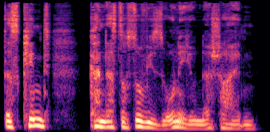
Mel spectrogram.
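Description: A man's voice: medium pitch, expressive, a little fast, a little mellow, slightly rough, no room sound, studio quality. A man playing a sleepy, flustered expectant father woken in the night, exasperated. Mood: incredulous.

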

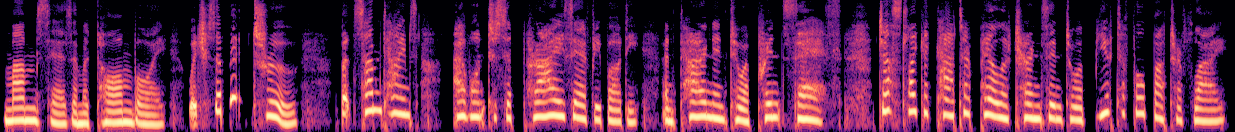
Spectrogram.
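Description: A woman's voice: sits high, lively intonation, moderate pace, dry recording, pitched above the performer's own voice. Woman voicing an eager, urgent little girl. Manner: urgent, bright, pleading. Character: eager, excited young girl. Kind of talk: audiobook character voice.

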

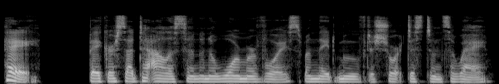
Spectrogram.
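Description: An audiobook narrator giving a measured, even reading of nonfiction, recorded close in a booth. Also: mid-range voice, no echo.

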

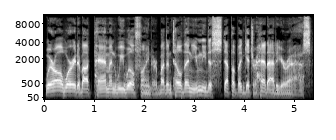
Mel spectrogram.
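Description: A man voicing a blunt, wry male warrior with a forceful way of talking. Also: deep voice, expressive, normal speed, dry recording. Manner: blunt, snorting.

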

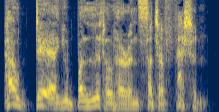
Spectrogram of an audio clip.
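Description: A man's voice: medium pitch, lively intonation, unhurried, mellow, dry recording, clean studio sound, pitched above the performer's own voice. A man voicing a grieving, proud older father who speaks stiffly and formally, and whose anger comes out as a hiss. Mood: furious. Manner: stiff formal speechmaking, turns to hissed fury.

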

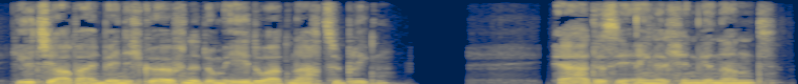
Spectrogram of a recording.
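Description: A man narrating a classic novel as an audiobook, with a calm, measured, gravelly and husky voice. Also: on the low side.

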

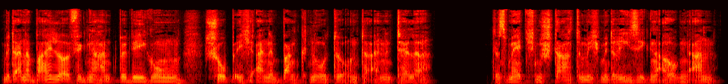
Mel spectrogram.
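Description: A man narrating a first-person mystery audiobook in a measured, dramatic storytelling manner. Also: rumbling low, husky, no echo, studio quality.

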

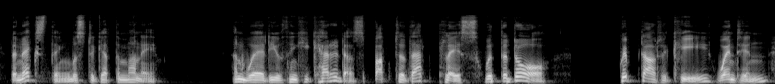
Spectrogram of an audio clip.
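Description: In an audiobook, a man with a low-sitting voice and no echo plays an indignant English gentleman. He confides the story of a horrible incident, telling it vividly and with emphasis.

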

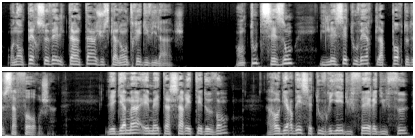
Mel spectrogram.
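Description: A man narrating an audiobook in an expressive storytelling manner. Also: medium pitch, no echo, studio quality. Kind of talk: scripted narration.

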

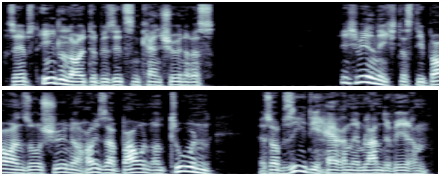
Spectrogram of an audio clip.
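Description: A man's voice: mid-range voice, expressive, moderate pace, fairly bright tone, dry recording, clean studio sound. A man voicing a cruel, envious bailiff who speaks in an imperious, angry tone, in a storybook reading. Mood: domineering.

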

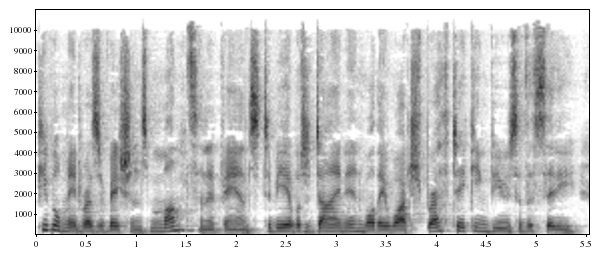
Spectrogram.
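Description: A woman narrating an audiobook story in a measured, even manner. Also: sits low. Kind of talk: scripted narration.

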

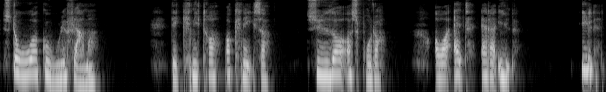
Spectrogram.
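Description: A woman narrating a children's audiobook in the first person, calm and even, reading page numbers aloud. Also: fairly low pitch, husky. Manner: reads page numbers aloud between passages.

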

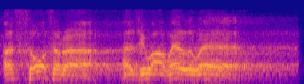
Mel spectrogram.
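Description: A solemn, literal-minded Death for a fantasy audiobook. He speaks slowly and with deadpan weight, his implacable voice ringing in a long, hollow reverb with a slightly muffled top. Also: mid-range voice. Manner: deadpan, unhelpful, slow and weighty. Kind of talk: audiobook character voice.

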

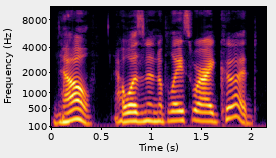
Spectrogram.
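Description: A woman's voice: mid-range voice, normal speed, a bit bright, no room sound, clean studio sound, lightly acted. Woman reading a poised middle-aged businesswoman.

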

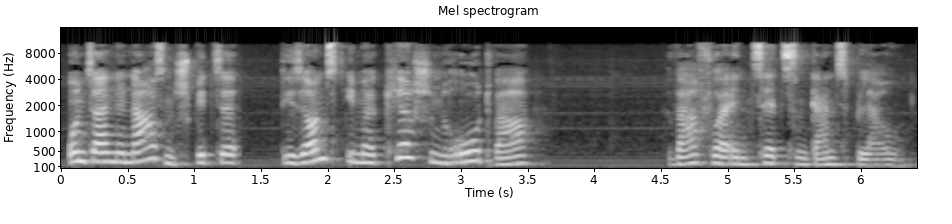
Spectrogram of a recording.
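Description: A woman narrating a children's storybook audiobook, speaking gently and addressing young listeners directly. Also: medium pitch, slow, slightly rough.

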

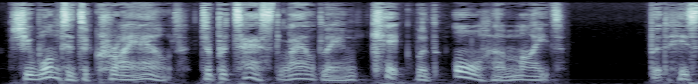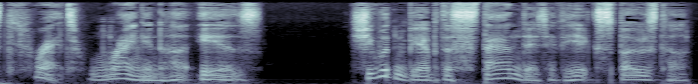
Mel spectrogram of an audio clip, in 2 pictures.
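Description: A man narrating an audiobook, with expressive storytelling. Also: fairly low pitch, measured pace, vocal fry, breathy edge, no room sound, studio quality. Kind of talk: scripted narration.

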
